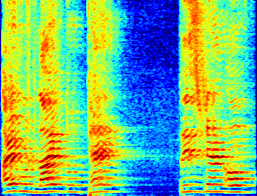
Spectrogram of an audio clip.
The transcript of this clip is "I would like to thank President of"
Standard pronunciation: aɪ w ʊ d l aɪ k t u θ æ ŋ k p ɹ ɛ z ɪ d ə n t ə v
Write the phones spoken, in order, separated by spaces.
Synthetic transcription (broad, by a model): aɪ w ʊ d l aɪ k t u t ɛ ŋ k p ɹ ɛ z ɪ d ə n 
